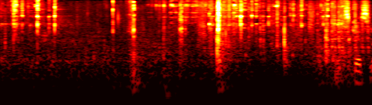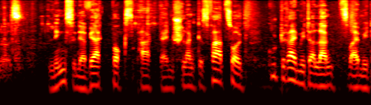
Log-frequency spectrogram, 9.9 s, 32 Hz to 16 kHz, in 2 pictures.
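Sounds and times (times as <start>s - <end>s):
keys jangling while unlocking a door: 0.0s - 5.7s
speech: 4.7s - 9.9s.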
